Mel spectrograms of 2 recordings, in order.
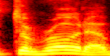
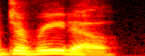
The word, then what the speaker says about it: Dorota: Yeah, and her name is Dorota, which is Polish Dorota. – It's like Dorothy.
